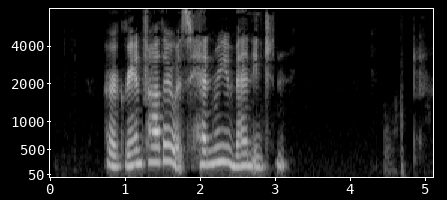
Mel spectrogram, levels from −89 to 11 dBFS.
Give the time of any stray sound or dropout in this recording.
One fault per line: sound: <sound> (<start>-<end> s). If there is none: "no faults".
no faults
